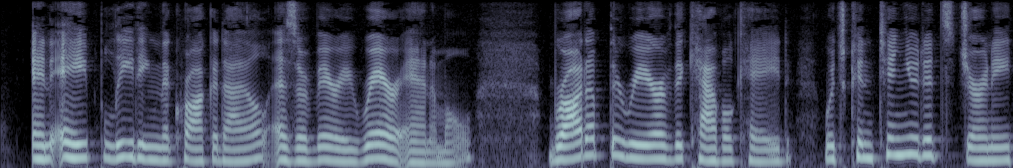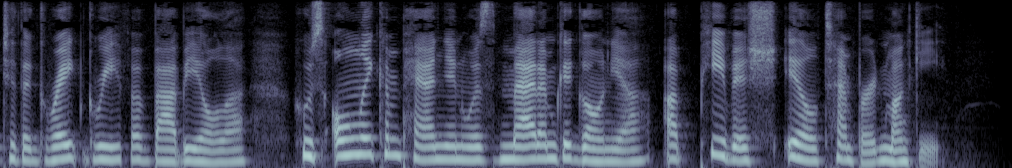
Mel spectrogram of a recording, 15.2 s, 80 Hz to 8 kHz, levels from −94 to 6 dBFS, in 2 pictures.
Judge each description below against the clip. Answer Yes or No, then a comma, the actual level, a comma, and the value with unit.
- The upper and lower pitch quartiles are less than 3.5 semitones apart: Yes, average, 2.9 semitones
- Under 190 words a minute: Yes, average, 155 wpm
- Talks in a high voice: No, medium, 180 Hz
